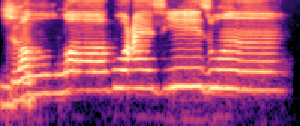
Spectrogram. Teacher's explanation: ketika dia dimasukkan ke ikhfa, nah lidah kita ini yang tadinya zu pelan-pelan berganti ke huruf nun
